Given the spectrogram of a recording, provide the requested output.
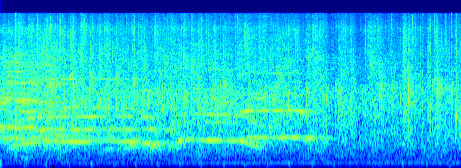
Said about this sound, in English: Thank you very much. A round of applause again, please.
